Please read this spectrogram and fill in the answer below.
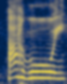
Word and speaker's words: argui: Argui, não é? Então, como eu separo aqui, qual é a vogal? O U é vogal e o I é semivogal.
